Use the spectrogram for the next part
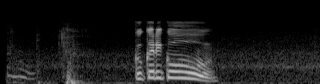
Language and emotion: Russian, positive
